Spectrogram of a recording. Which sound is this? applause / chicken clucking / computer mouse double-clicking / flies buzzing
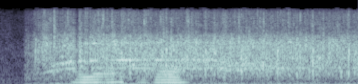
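applause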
